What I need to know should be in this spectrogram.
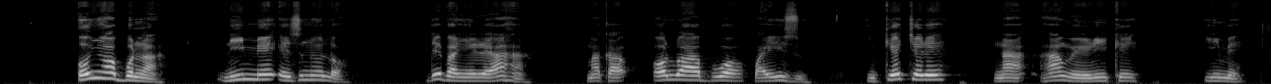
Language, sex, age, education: Igbo, female, 30-45, tertiary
